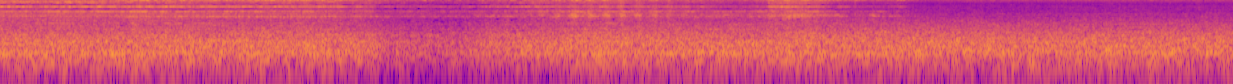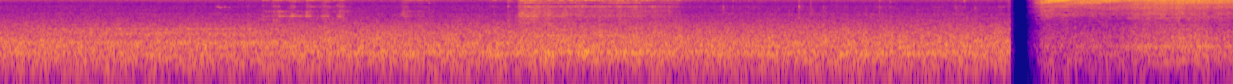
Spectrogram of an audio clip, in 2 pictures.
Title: Need Replace Rear Wheel Bearing Sound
